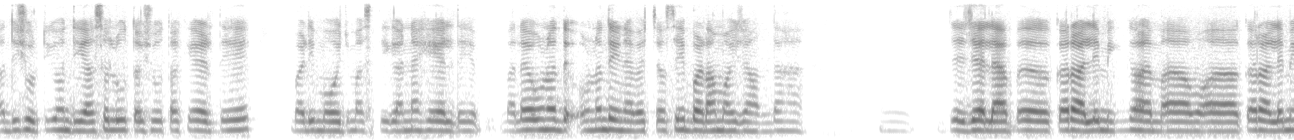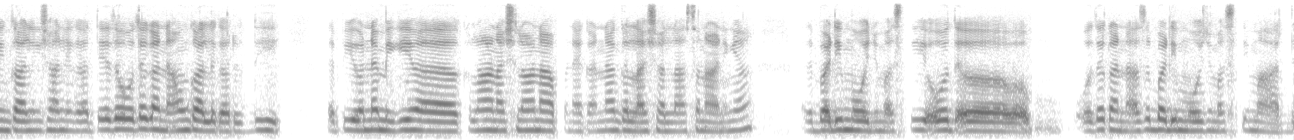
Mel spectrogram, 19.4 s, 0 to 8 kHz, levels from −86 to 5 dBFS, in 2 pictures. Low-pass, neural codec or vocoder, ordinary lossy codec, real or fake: 7.2 kHz; none; none; real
